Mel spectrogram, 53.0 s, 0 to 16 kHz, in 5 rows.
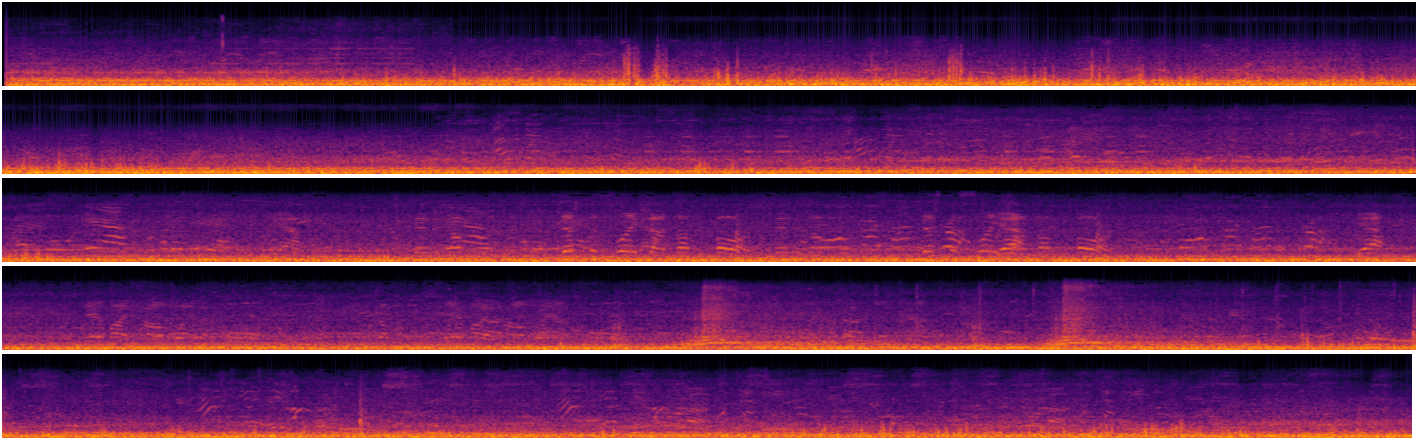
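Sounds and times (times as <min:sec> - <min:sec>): car engines running: 0:00.0 - 0:52.9
crowd chatter: 0:00.0 - 0:52.9
wind on microphone: 0:00.0 - 0:52.9.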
